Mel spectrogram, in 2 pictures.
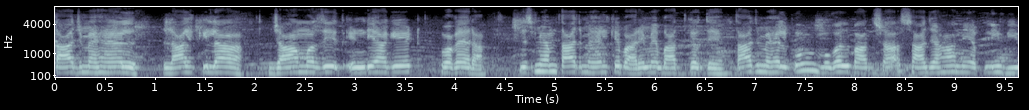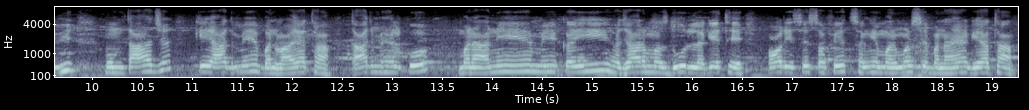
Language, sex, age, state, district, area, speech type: Urdu, male, 18-30, Bihar, Darbhanga, urban, spontaneous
